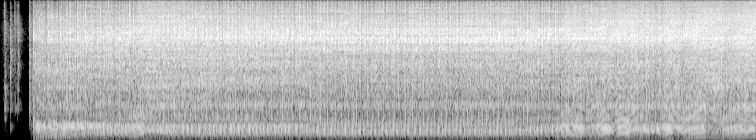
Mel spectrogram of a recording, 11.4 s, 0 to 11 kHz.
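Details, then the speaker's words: West German Stihl 041AV project chainsaw, two-stroke: high buzzy fast idle that wavers and sags, loading up and bogging as if over-fuelled after a few throttle blips; owner suspects clutch, main jet not seating, or inlet manifold leak. "so she will start up might be a fast idol and then if you throttle it a couple of times the the idling will get heavier and bogged down as if she's over fueled all of a sudden"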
